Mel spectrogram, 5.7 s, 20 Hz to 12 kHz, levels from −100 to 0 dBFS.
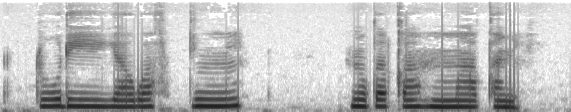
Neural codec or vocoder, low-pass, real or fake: none; 10.8 kHz; real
